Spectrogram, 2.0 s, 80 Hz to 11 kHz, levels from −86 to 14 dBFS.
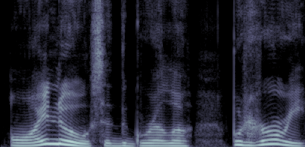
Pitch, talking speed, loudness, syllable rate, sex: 230 Hz, 205 wpm, -16 LUFS, 6.1 syllables/s, female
